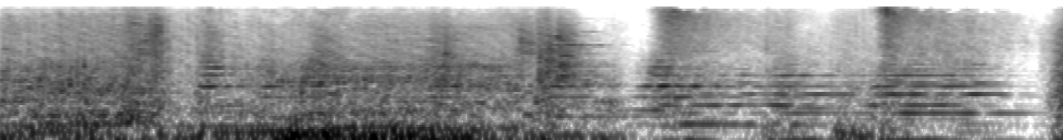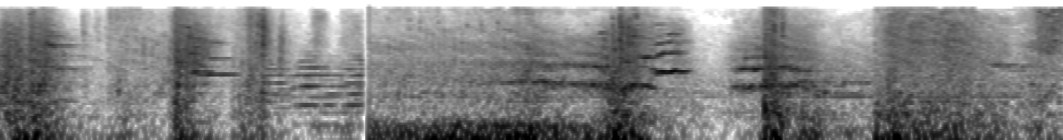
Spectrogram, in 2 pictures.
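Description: Cartoon action soundtrack: dramatic music under rumbling and crashing effects of a collapsing scrap-metal pile. There are several heavy impacts in the second half and a whoosh near the end.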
